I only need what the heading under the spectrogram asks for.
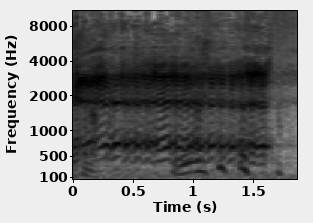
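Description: A sheep bleats loudly, a single drawn-out wavering baa lasting nearly two seconds before it cuts off.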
